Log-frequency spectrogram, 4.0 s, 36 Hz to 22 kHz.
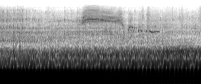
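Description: Chevrolet Corvette V8 idling steadily after its cold start, warmed up.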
